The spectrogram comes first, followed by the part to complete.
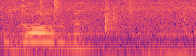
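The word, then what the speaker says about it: रं: more like more like rom like a u sound almost. Um, you can roll the R if you're comfortable with doing that.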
